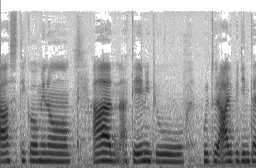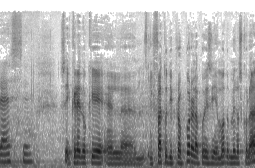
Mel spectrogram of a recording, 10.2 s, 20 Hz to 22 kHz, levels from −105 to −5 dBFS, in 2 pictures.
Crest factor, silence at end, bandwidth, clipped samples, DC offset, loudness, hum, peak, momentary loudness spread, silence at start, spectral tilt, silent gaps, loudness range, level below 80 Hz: 18 dB; 0 s; 16.5 kHz; under 0.1%; under 0.1%; -24 LUFS; none; -6 dBFS; 12 LU; 0 s; -7 dB/octave; none; 4 LU; -50 dBFS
